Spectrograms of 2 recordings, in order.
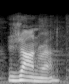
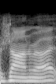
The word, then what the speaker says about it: genre: We say genre. Genre. Or genre. This kind of sounds French. Is it French? I think it comes from French. It's a GE word, so genre. It's a soft sound.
